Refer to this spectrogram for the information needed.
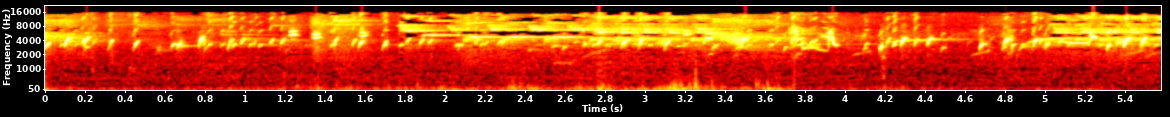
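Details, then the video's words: European goldfinch singing a complex melody for tutoring other goldfinches: rapid sharp chirps and tinkling twitters in fluttering runs, with a faint low rumble beneath the middle part. "Teaching goldfinch to sing complex stimulating melodies"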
